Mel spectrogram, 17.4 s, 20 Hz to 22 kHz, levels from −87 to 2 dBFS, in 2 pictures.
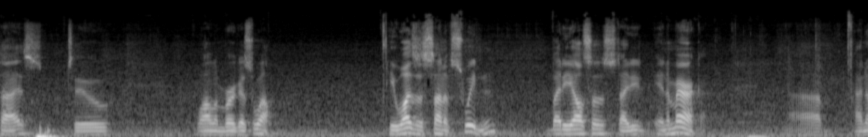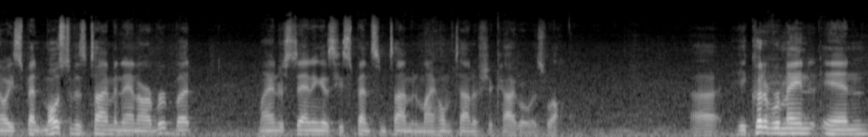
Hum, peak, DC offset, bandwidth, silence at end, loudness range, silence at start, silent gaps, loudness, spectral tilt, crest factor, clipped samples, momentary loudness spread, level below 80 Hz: none; -4 dBFS; under 0.1%; 15 kHz; 0 s; 5 LU; 0 s; none; -25 LUFS; -5 dB/octave; 22 dB; under 0.1%; 23 LU; -34 dBFS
